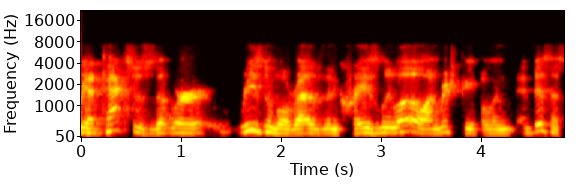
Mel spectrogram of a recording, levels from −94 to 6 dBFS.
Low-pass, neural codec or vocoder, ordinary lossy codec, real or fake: 7.2 kHz; none; Opus, 32 kbps; real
